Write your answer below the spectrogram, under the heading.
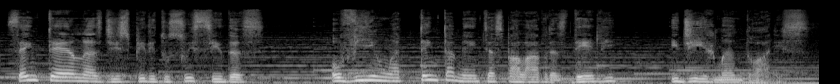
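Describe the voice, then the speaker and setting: Solemn radio drama narrator, slow storytelling, music behind. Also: male voice, mid-range voice, expressive.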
